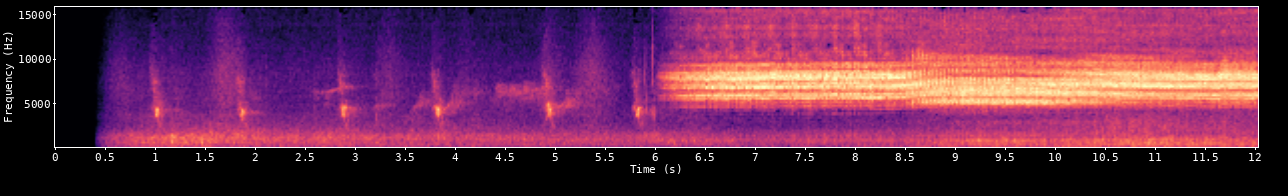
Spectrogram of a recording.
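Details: Male cicadas, which produce their sound with a tymbal and chorus to attract females. Quiet start with sparse sharp ticks, then at six seconds a loud, steady, high-pitched droning buzz swells in and holds to the end.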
